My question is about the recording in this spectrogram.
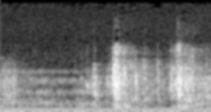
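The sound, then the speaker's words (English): A door is opened: two brief wooden clunks and rattles about half a second apart, heard over a steady low electrical hum, with no one speaking. “Open the door.”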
